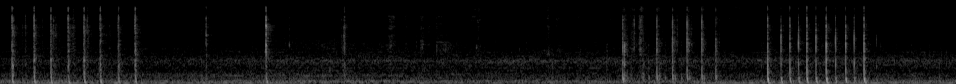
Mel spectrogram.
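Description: Handling noise from a plastic toy capsule and its card tag and paper leaflet being turned over and unfolded. It comes as runs of sharp clicks and crackles: a quick run at the start, a few more just past the middle, and a fast run of about ten clicks a second near the end.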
